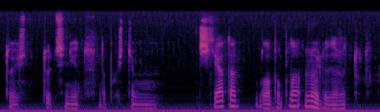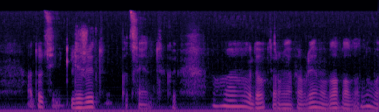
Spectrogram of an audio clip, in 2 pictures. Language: Russian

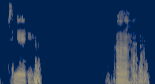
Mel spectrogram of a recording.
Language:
Tamil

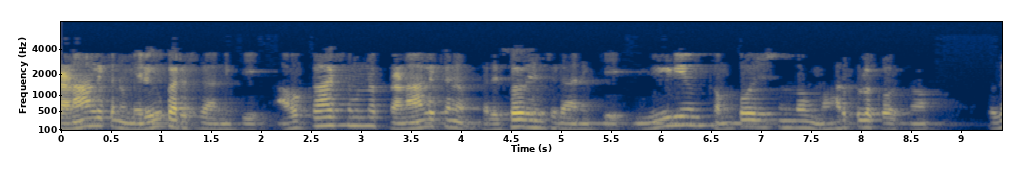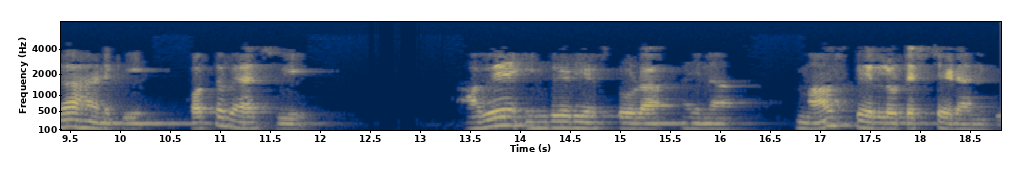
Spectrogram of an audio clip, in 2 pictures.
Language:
Telugu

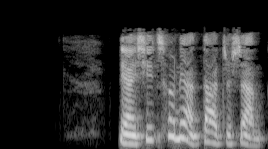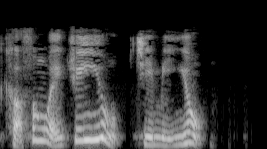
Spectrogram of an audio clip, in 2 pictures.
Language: Chinese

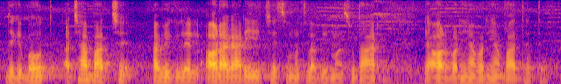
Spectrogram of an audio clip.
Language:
Maithili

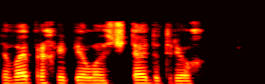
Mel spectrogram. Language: Russian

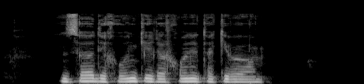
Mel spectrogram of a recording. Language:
Pashto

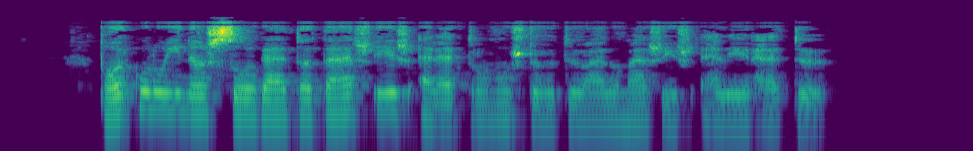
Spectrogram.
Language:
Hungarian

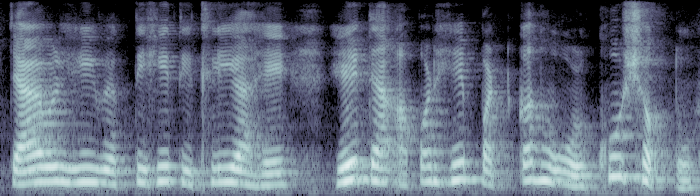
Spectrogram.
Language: Marathi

